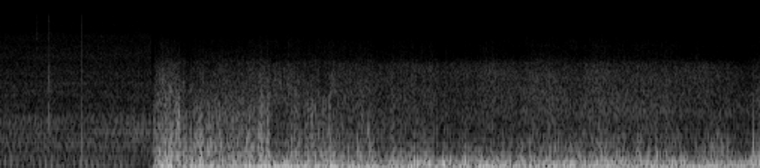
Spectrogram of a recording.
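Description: Wind rumbles loudly against the microphone outdoors.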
